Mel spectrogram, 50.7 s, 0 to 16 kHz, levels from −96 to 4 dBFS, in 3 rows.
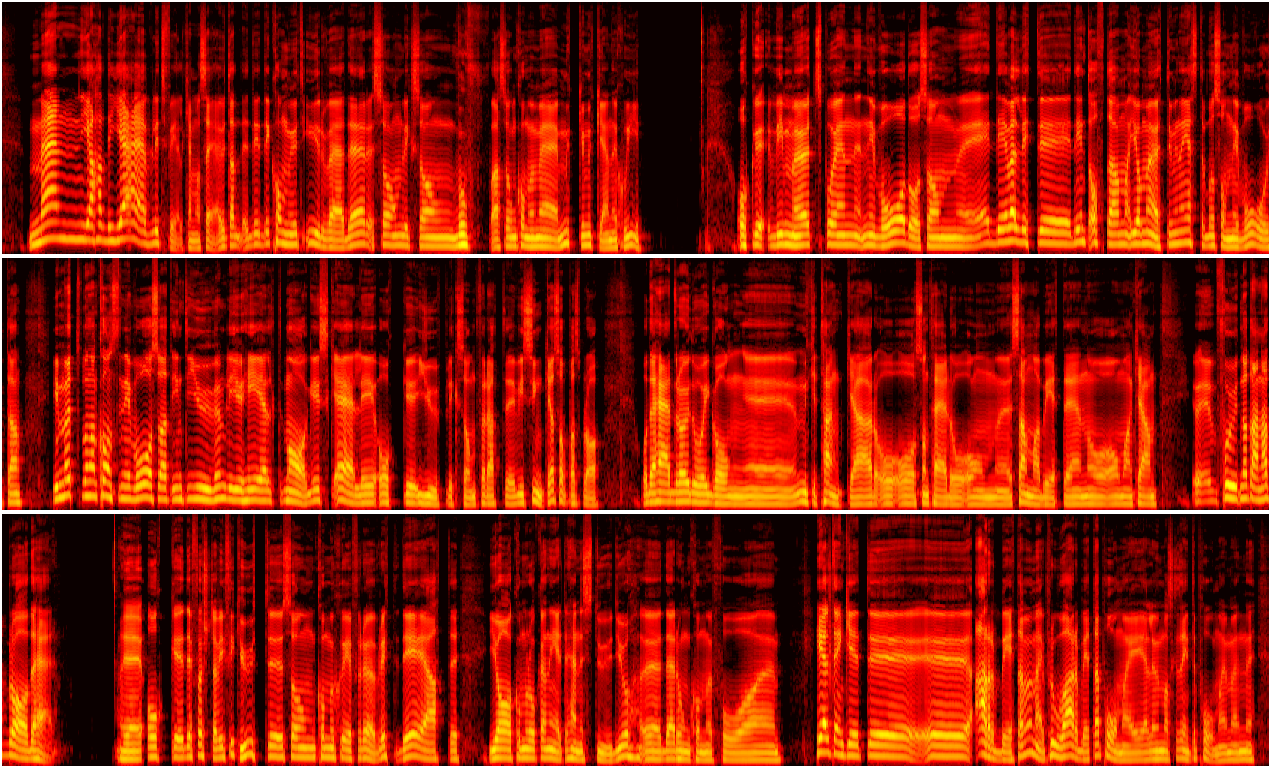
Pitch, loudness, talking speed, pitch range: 130 Hz, -31 LUFS, 180 wpm, 110-155 Hz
